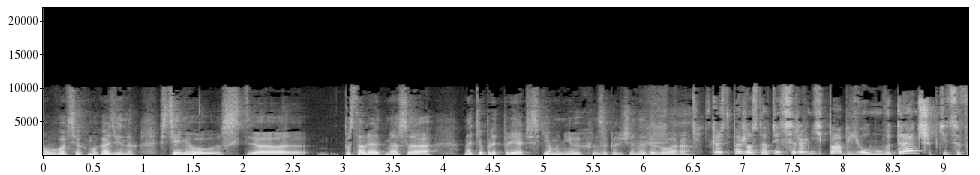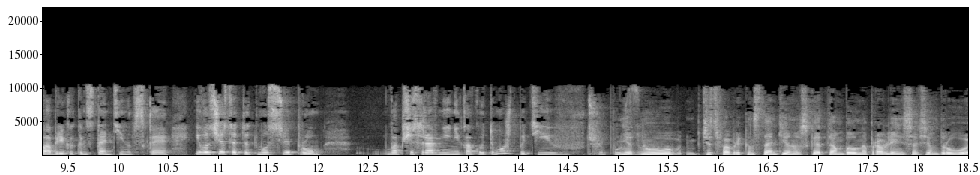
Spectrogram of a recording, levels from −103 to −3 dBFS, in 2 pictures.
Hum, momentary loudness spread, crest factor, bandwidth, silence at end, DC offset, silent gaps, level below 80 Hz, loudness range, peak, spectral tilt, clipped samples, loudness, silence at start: none; 10 LU; 16 dB; 11 kHz; 0 s; under 0.1%; none; -60 dBFS; 4 LU; -2 dBFS; -5 dB/octave; under 0.1%; -19 LUFS; 0 s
